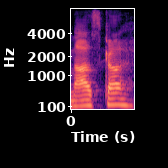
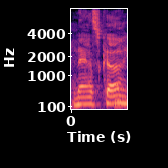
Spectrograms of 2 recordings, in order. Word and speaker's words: Nazca: Yeah, so this is, how do you say that, Nazca? Nazca, yeah.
